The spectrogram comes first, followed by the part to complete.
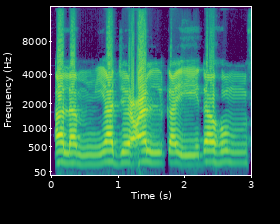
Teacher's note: یجعل کا عین نکلنا چاہیے، یجل کر دیتے ہیں، غلط ہے۔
